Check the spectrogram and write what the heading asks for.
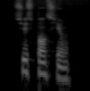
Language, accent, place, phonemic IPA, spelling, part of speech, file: French, France, Lyon, /sys.pɑ̃.sjɔ̃/, suspension, noun, LL-Q150 (fra)-suspension.wav
- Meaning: 1. suspension 2. adjournment, recess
